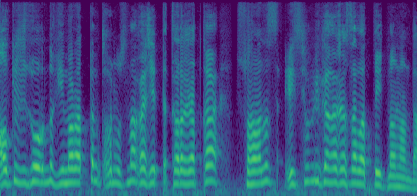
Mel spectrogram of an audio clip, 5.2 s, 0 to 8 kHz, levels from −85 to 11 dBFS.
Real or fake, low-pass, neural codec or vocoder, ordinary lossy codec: fake; none; codec, 16 kHz, 1 kbps, FreqCodec, larger model; none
